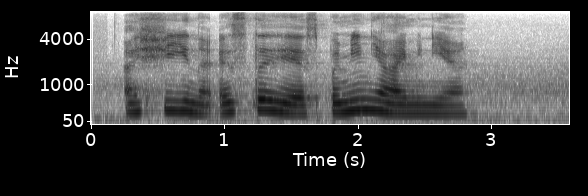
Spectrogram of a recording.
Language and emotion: Russian, angry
